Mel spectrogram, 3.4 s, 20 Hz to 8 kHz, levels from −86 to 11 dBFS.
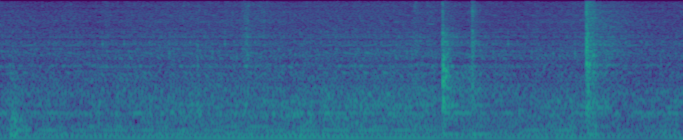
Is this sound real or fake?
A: fake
